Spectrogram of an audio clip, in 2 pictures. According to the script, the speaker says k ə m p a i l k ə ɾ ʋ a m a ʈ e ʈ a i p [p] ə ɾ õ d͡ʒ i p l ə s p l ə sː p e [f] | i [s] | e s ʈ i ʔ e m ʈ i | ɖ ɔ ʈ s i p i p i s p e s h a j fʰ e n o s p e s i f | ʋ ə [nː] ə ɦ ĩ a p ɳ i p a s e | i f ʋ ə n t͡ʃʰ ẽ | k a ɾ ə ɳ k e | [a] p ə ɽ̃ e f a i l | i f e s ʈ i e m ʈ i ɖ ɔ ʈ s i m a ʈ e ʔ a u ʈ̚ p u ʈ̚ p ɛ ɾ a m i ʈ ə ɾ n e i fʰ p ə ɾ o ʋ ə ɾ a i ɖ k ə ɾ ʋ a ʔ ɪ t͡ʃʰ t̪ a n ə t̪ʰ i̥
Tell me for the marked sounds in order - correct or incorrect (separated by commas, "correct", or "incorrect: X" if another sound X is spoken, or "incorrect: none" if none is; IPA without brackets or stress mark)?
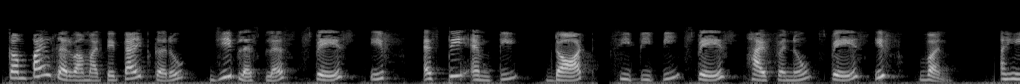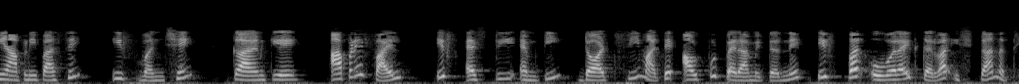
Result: incorrect: k, incorrect: s, incorrect: f, incorrect: n, correct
